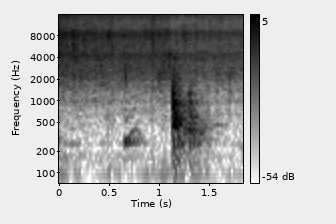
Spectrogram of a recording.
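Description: Vegetables fry in a pan with onion and panch phoron, giving a soft sizzle that is interrupted by one short, sharp clatter midway through the brief moment.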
